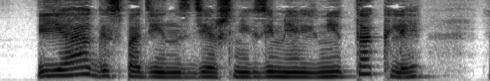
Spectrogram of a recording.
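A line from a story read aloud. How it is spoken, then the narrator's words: Cold, ringing tone. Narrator (Russian): звенящий холодным тоном осведомился Ноа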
